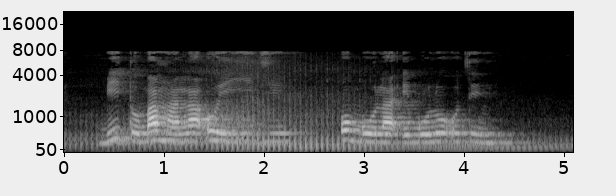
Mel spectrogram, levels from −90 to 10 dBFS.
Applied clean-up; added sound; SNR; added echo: none; Motorcycle; 15 dB; none.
